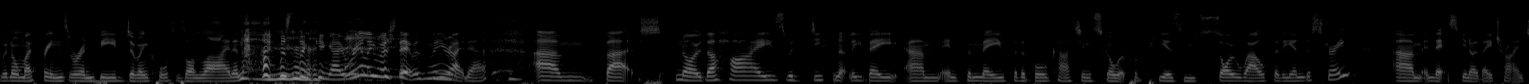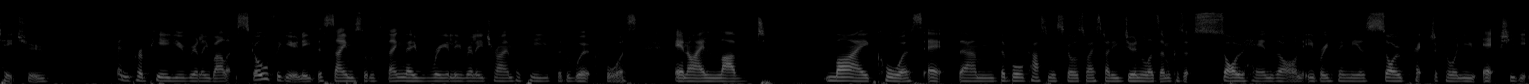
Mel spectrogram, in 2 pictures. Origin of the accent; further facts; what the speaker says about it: Christchurch, Canterbury, New Zealand; being back home and being in Christchurch, is I'm from Christchurch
